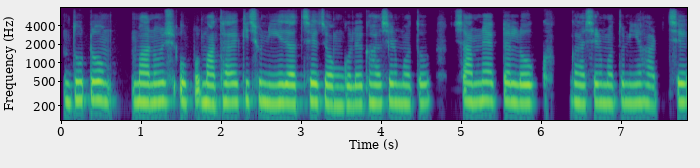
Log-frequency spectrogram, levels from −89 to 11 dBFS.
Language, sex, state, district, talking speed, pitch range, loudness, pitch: Bengali, male, West Bengal, Jhargram, 145 wpm, 220-235 Hz, -15 LUFS, 230 Hz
